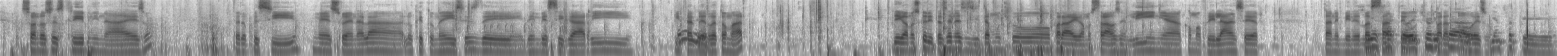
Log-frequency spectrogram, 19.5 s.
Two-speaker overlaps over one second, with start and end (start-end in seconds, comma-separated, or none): 17.0-18.7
